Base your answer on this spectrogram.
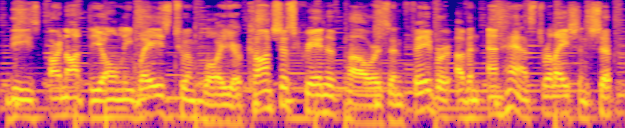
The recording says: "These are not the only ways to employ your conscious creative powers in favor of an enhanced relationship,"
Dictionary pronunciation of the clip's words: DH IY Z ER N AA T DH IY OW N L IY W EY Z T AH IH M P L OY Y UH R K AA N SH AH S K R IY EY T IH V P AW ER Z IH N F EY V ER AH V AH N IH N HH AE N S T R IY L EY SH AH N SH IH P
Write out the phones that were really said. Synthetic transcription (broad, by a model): DH IY Z ER N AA T DH IY OW N L IY W EY Z T AH IH M P L OY Y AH R K AA N SH AH S K R IY EY T IH V P AW ER Z IH N F EY V ER AH V AH N IH N HH AE N S T R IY L EY SH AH N SH IH P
